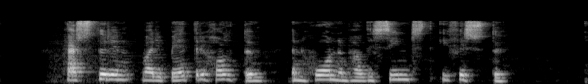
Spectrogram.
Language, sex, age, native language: Icelandic, female, 40-49, Icelandic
